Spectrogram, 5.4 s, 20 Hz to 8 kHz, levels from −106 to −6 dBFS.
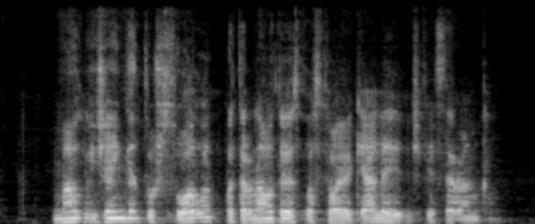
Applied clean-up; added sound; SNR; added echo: neural mask model DeepFilterNet 3.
